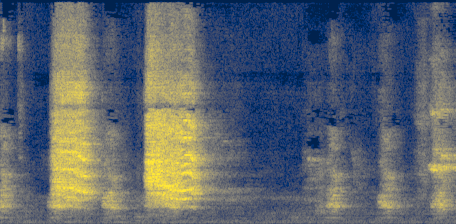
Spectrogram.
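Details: ['Sulphur-crested cockatoo (Cacatua galerita) giving two loud, harsh, raspy screeches about a second apart, followed by several shorter, fainter squawks toward the end.']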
